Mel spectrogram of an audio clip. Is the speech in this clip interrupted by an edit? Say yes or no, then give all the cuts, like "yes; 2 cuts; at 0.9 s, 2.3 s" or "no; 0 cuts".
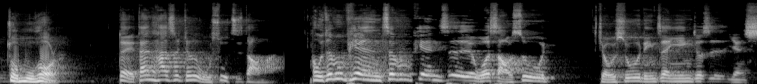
no; 0 cuts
